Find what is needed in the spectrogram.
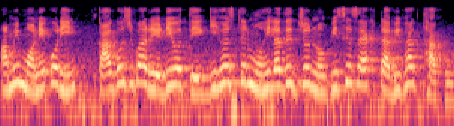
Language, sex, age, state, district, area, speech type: Bengali, female, 18-30, West Bengal, Jhargram, rural, spontaneous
